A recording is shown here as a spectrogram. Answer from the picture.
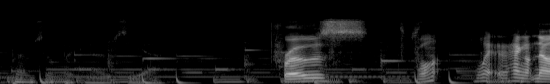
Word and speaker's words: prosopagnosia: In British English, it is normally pronounced as prosopagnosia.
